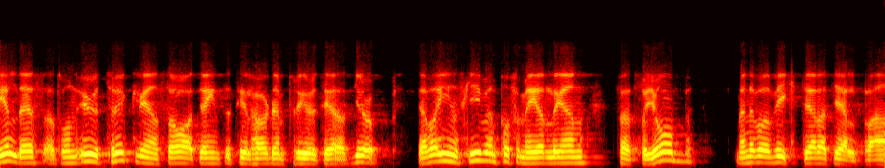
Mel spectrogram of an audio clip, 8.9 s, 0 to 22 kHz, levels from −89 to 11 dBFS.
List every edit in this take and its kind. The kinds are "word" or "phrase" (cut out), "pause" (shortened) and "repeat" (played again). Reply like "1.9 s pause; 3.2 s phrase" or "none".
none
